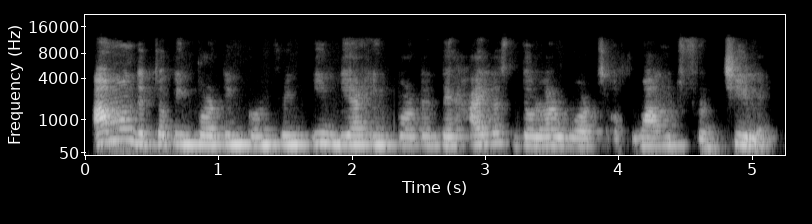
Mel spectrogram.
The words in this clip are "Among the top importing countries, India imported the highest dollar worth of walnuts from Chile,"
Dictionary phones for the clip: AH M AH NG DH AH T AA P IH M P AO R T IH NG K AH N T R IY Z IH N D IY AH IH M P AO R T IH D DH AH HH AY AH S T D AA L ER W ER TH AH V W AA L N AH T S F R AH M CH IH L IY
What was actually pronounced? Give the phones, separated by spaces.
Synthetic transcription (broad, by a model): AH M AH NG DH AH T AA P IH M P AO R T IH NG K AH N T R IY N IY N D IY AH IH M P AO R T IH D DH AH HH AY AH S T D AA L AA W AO S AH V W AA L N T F R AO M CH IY L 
